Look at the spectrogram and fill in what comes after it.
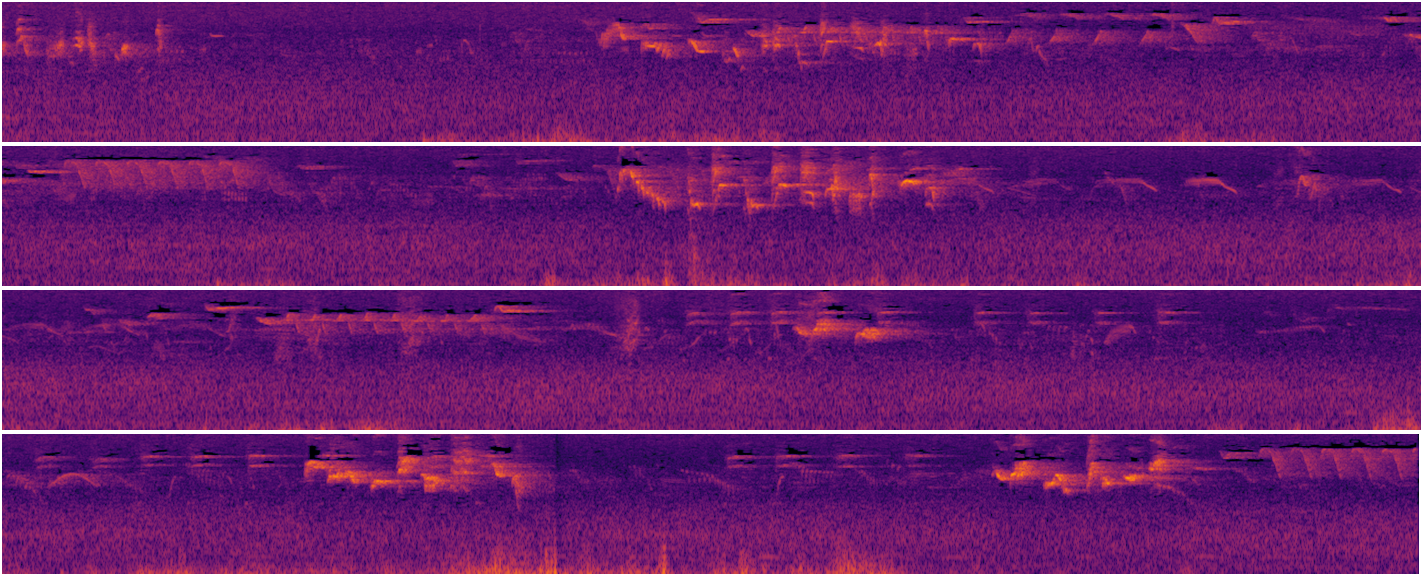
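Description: Songbirds singing in repeated short phrases of high chirps and trills, over several swells of low rumbling noise, the strongest about three-quarters of the way through.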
